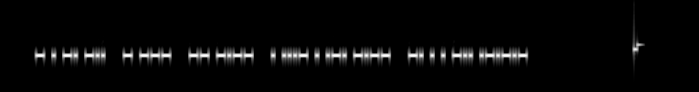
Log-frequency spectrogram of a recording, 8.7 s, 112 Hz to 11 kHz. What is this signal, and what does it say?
Morse code, heard as a keyed tone, about 34 wpm, 700 Hz. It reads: TEND TO MY EVERY NEED.
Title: Sentences from Top 1000 Words - Review Part 5 - 35wpm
